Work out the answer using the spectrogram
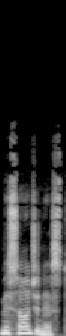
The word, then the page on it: misogynist: American English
